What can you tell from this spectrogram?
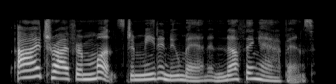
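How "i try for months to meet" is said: plain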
